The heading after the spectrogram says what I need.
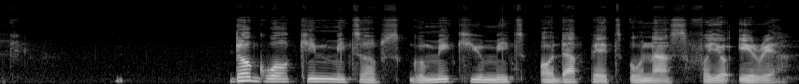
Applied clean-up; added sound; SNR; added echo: none; none; none; none.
